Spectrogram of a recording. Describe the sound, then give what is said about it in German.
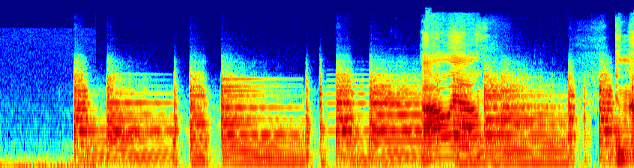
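A pop song recording is played, with a heavily processed, distorted vocal and bright, sustained harmonic tones, chopped into rhythmic bursts with short gaps, loud throughout. “erstmal ein Lied zu hören. Und zwar das Lied … von …. Ähm, das wird jetzt gleich eingespielt.”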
